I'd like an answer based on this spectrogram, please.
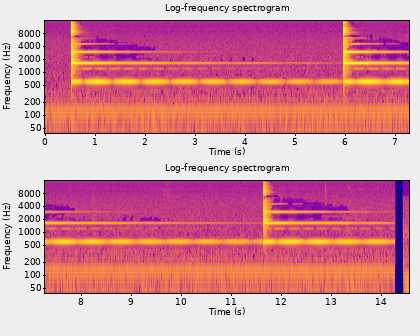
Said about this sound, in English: The chimes will call us to prayerful meditation.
